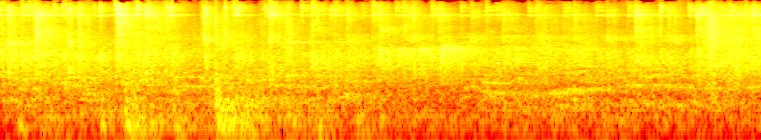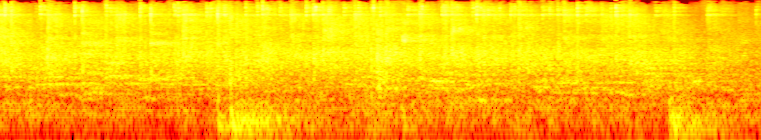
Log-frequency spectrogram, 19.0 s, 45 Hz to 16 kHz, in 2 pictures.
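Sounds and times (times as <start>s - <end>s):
table tennis balls clicking: 0.0s - 17.8s
chatter in a hall: 0.0s - 19.0s.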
